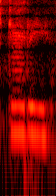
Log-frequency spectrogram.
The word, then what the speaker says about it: sturdy: And where is the accent? Is it on the first syllable or the second one? First. So you would say stirred.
